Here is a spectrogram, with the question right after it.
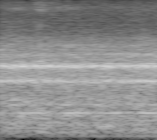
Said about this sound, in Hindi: ट्रेन इस तरीके से आती है, बहुत फास्ट गाड़ी होती है।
